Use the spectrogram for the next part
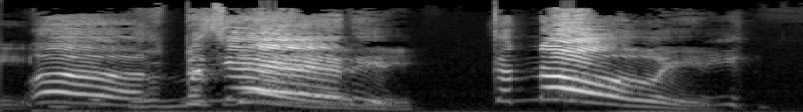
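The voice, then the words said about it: Exaggerated put-on Italian accent. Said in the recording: “do an impression of Brian doing an impression of a vampire doing an impression of an Italian guy”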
